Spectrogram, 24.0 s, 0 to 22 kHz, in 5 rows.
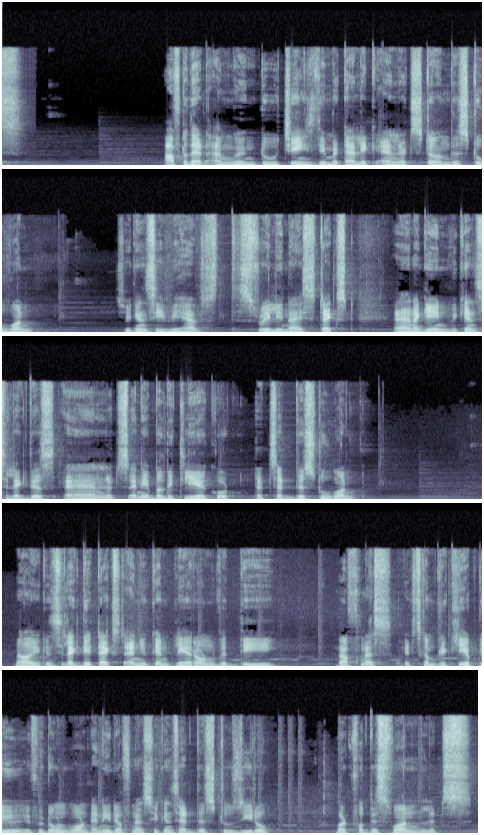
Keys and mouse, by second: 3.3-5.5 drag, 5.5-11.5 middle drag, 11.5-13.2 drag, 13.2-18.3 middle drag, 18.3-20.0 drag, 20.0-23.9 middle drag, 22.2 ctrl+z.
